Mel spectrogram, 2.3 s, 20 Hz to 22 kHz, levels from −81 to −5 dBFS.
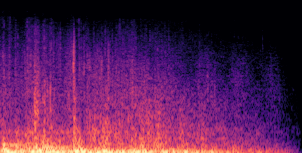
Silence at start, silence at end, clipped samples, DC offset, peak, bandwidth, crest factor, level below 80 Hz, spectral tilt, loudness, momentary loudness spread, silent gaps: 0 s; 0.2 s; under 0.1%; under 0.1%; -2 dBFS; 8.4 kHz; 12 dB; -14 dBFS; -8 dB/octave; -16 LUFS; 17 LU; none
